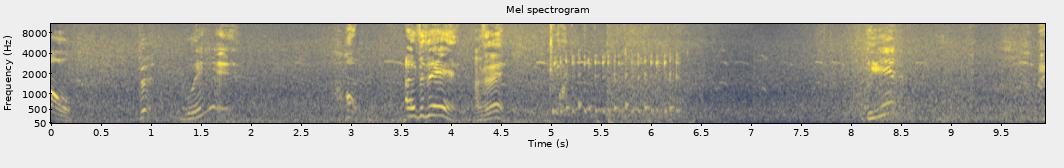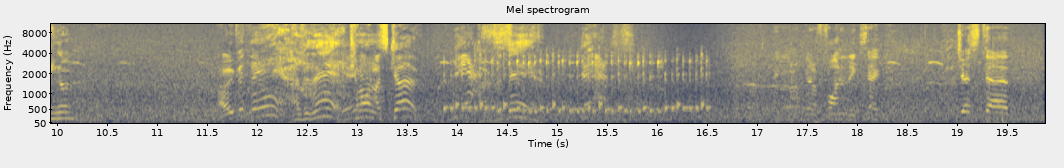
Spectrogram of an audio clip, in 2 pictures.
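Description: Several men shout and call out with animation outdoors.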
